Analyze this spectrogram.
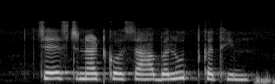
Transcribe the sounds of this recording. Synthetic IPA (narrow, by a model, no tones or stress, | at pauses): t͡ʃesʈnəʈkosaɦbəlut̪kət̪ʰin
